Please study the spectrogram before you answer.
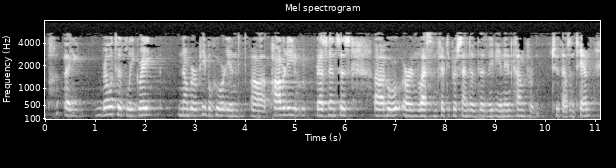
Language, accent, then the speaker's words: English; Texas, United States; moved away as an adult; now in New York City, United States; I hail from Texas, but I've lived in New York City for quite some time.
